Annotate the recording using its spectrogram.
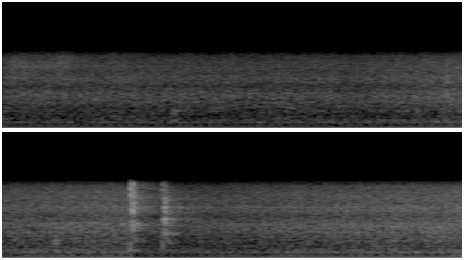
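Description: Hot-melt intermittent wheel coater running with a steady whir that grows louder over the last few seconds. About four seconds in come two sharp clicks, a quarter second apart: the photo-eye-triggered pneumatic doctor blade retracting and returning to lay a patch of glue on the passing product.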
